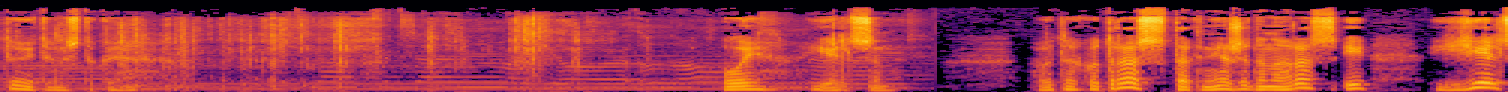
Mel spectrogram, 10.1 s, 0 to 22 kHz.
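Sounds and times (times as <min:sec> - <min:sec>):
speech: 0:00.0 - 0:01.2, 0:04.8 - 0:06.1, 0:06.9 - 0:10.0
newspaper insert rustling and crinkling as it is unfolded: 0:00.0 - 0:04.5.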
